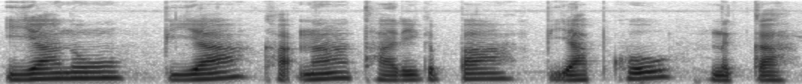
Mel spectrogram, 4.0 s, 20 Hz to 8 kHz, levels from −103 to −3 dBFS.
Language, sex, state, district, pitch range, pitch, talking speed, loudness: Garo, male, Meghalaya, South Garo Hills, 125-155 Hz, 145 Hz, 90 wpm, -19 LUFS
